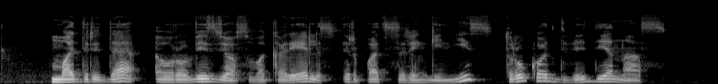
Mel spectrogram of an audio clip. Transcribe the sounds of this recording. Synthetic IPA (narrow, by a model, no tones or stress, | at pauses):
mɐd̪ʲɾʲɪd̪ʲɛ | ɛʊɾɔʋʲɪzʲɪjoːsʋɐkɐɾʲeːlʲɪsɪɾpɐt̪sɾʲɛŋʲɡʲɪnʲiːst̪ɾʊkoːd̪ʲʋʲɪd̪ʲiɛnɐs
